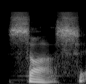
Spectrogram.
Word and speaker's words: Szasz: So it's Szasz, and that is just like pizza sauce, but it is spelled SZASZ, and that's from Hungary, where they like to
